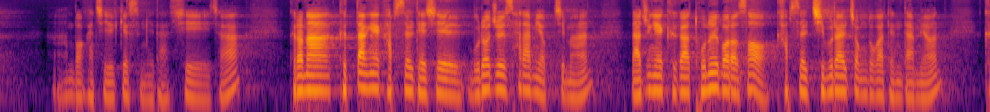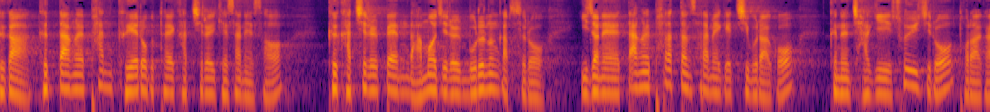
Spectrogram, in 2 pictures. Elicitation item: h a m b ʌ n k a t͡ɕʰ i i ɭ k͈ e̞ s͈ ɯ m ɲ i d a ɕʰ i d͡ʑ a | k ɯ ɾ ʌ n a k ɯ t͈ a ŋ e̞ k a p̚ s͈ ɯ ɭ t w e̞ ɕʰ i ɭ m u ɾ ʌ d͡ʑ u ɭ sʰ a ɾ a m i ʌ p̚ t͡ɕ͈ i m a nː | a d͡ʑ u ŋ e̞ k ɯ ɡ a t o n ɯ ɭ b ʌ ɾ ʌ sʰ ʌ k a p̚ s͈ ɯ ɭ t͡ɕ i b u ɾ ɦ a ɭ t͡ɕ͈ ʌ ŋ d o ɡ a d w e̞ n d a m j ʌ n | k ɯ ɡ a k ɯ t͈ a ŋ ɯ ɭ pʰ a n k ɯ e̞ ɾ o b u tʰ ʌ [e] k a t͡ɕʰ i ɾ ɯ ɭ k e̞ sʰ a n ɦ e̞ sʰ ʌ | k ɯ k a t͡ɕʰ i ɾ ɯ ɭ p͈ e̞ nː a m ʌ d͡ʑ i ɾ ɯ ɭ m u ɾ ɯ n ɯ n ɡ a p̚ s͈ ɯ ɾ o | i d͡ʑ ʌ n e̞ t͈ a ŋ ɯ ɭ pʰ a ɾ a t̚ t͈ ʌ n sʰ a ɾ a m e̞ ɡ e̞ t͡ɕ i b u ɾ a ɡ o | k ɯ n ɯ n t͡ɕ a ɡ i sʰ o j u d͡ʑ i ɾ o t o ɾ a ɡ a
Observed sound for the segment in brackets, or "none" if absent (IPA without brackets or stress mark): e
